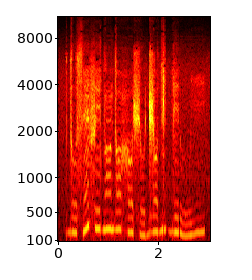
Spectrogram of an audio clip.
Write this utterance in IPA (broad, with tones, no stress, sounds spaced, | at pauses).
d o˨ s ɛ̃˨˦ f e˧ d ɔ̃˦ d ɔ˦ h ɔ˧ ʃ o˨ d͡ʒ ɔ˧ d i˦ ɡ͡b e˧ ɾ u˨ w i˨˦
